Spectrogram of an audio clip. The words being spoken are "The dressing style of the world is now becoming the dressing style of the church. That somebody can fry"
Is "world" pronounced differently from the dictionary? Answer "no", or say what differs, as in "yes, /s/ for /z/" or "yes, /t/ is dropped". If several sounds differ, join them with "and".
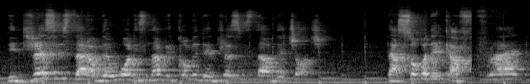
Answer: yes, /l/ is dropped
